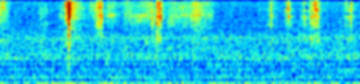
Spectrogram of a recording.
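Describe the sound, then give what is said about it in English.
The plastic wrapper of an individually wrapped cheese stick being peeled open, a run of soft crinkling and crackling with a few sharper snaps, over a steady low background hum and no talking. “Like there's the stick and it's sort of this plastic wrapper that you can peel. Let's open it up here.”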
